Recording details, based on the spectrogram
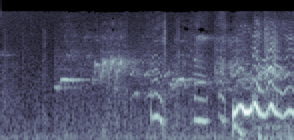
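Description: A fox gives high, thin whines that waver up and down in pitch.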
